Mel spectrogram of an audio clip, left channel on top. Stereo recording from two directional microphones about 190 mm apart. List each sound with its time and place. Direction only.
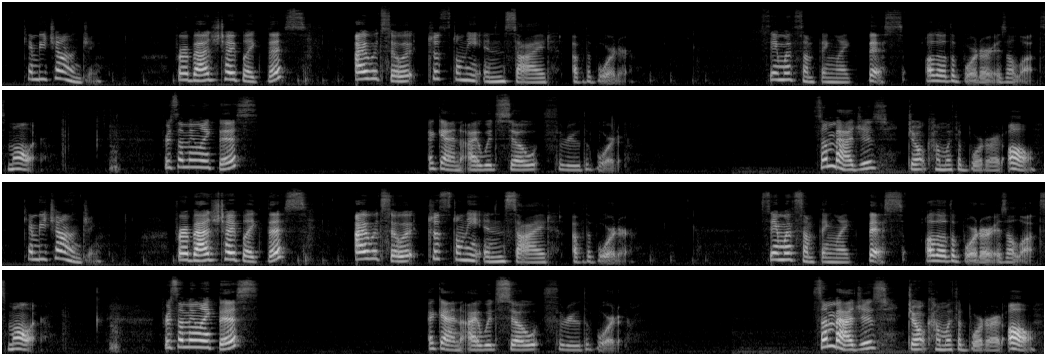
0.2 s speech: 35° left (ahead or behind)
7.7 s a woman's voice: 30° left (ahead or behind)
14.7 s speech: 30° left (ahead or behind)
18.5 s speech: 35° left (ahead or behind)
